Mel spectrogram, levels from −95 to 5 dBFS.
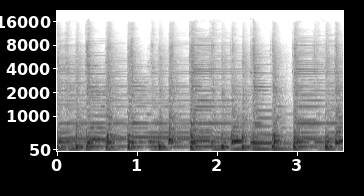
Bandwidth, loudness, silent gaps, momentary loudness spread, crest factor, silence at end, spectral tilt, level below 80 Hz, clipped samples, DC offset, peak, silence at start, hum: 10 kHz; -20 LUFS; none; 5 LU; 16 dB; 0 s; -8 dB/octave; -30 dBFS; under 0.1%; under 0.1%; -2 dBFS; 0 s; none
